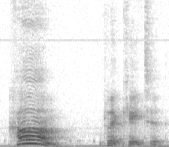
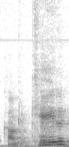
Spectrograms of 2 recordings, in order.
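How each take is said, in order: First: The stress falls on the first syllable. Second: The stress falls on a later syllable. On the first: The speaker calls it right. "it actually goes here" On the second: The speaker calls it wrong. "Many people think it goes here, but it doesn't sound right"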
